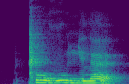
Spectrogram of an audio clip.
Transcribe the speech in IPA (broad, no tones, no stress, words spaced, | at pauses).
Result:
ǁo ɣuɲe læ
